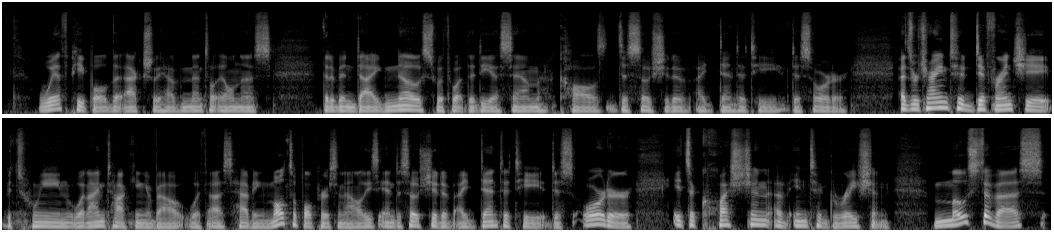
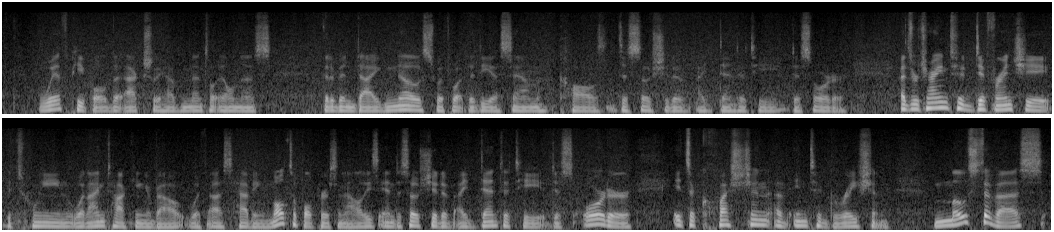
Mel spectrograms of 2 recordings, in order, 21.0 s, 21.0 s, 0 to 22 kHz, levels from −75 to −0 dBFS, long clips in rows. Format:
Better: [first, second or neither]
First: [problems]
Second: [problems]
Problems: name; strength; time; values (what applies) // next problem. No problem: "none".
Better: first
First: none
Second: hiss; noticeable; throughout; 15 dB below the speech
